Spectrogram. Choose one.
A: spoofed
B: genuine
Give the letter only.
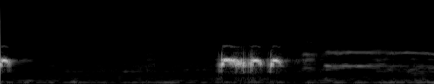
A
